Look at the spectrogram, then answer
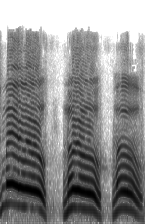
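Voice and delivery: long, high, loud moos, easing off; loud cow mooing. Acted. Boy offering animal sounds to God, cow mooing. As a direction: moo out like a cow. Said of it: "on the top of his lungs, beautiful, uh, impersonation of a cow".

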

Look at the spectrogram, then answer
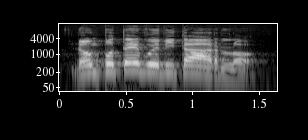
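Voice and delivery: annoyed. Acted. Cinque answers Due's scolding, mildly irritated. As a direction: brush off the blame, mildly cross. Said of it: "con tono seccato".

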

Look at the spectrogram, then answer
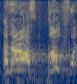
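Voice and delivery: high, very loud command; full-force screamed summons. Acted. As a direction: scream it out to wake the dead. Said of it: "He screamed".

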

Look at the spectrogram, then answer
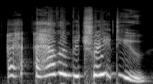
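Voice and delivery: frightened woman pleading with her accuser; desperate protest. A narrator's reading. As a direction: beg him to believe you.

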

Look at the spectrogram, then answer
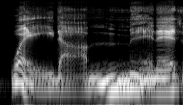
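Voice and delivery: very slow, drawn-out words; dawning realization. Retold or imitated. Man retells nearly falling for scam email, slowly realizing. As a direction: stretch each word out as it dawns on you.

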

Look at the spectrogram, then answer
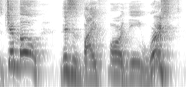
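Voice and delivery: high, loud call, then slow scolding; upset Skinner. Retold or imitated. Principal upset with student over spilled stew, mock scolding. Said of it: "Skinner's kind of upset right now".

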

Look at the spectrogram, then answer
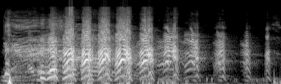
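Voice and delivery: loud, slow, laughing through it; cracking up while repeating it. Real, not acted.

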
